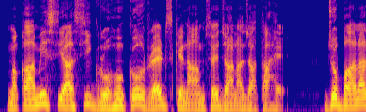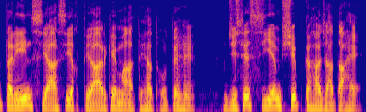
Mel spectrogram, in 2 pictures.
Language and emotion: Urdu, neutral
